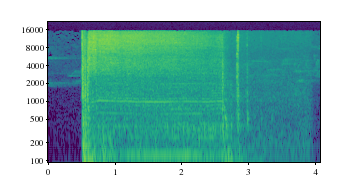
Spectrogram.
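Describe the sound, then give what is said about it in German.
A car window is wound down steadily for about two seconds, a continuous motor-like hum, ending with a soft thunk as it stops, at dusk. No one speaks. “kurbelte das Fenster herunter.”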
